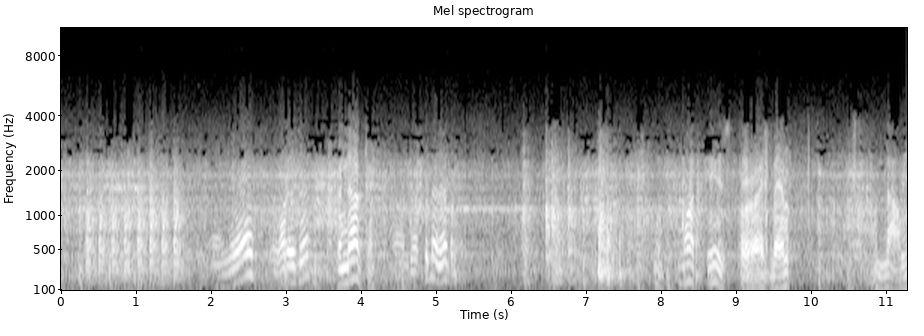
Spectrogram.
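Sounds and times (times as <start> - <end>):
knocking on a locked train compartment door: 0.3 - 1.7
speech: 2.6 - 5.5, 7.9 - 9.9, 10.8 - 11.2.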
